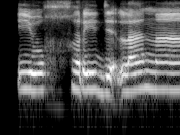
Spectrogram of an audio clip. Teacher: tebalkan kho sukun karena diawali dhammah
